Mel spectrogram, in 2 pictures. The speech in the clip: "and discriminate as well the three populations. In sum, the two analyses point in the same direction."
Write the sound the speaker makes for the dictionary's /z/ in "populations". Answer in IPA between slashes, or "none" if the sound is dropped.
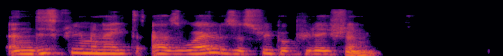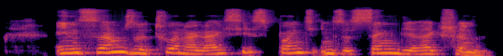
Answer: none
